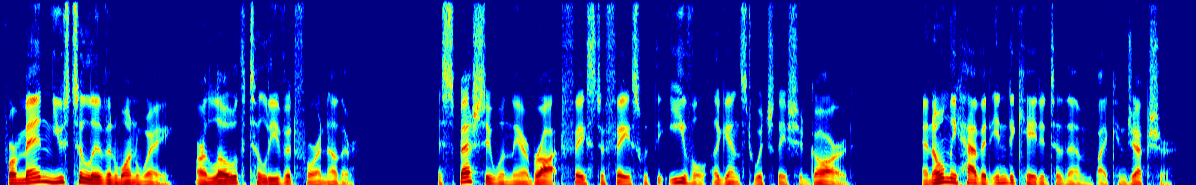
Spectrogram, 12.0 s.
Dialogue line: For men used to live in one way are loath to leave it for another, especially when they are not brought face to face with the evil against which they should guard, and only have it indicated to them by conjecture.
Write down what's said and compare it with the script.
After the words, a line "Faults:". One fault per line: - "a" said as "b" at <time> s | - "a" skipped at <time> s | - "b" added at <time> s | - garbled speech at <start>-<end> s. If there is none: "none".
For men used to live in one way are loath to leave it for another, especially when they are brought face to face with the evil against which they should guard, and only have it indicated to them by conjecture.
Faults:
- "not" skipped at 5.3 s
